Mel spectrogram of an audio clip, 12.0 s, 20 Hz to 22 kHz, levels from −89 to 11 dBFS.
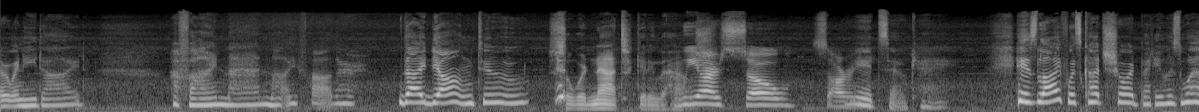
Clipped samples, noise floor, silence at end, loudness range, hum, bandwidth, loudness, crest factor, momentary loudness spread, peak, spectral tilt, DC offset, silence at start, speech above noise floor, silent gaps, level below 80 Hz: under 0.1%; -44 dBFS; 0 s; 4 LU; none; 15.5 kHz; -22 LUFS; 20 dB; 15 LU; -2 dBFS; -4 dB/octave; under 0.1%; 0 s; 21 dB; none; -56 dBFS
